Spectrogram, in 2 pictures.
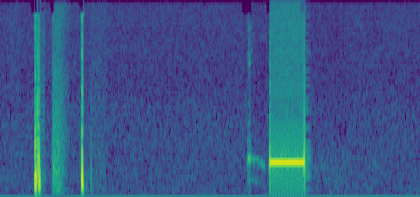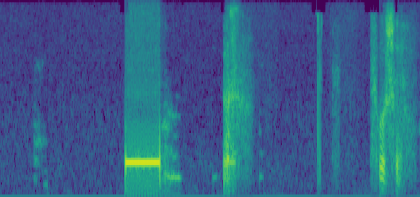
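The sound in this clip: Telephone line tones while a business call is transferred to another person: two steady, low-pitched tone bursts of under a second each, about four seconds apart, with short clicks and brief voice-like sounds around them.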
